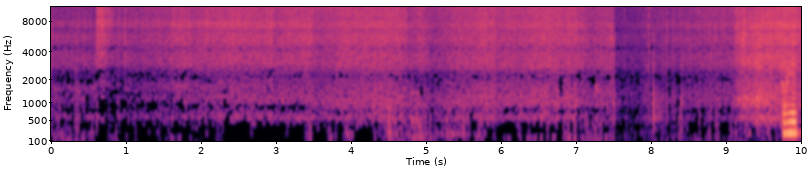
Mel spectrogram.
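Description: Ginger, garlic slices and shredded dried scallop sizzling in hot oil in a wok, a steady high hiss. It dips briefly past the middle, then swells louder near the end.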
